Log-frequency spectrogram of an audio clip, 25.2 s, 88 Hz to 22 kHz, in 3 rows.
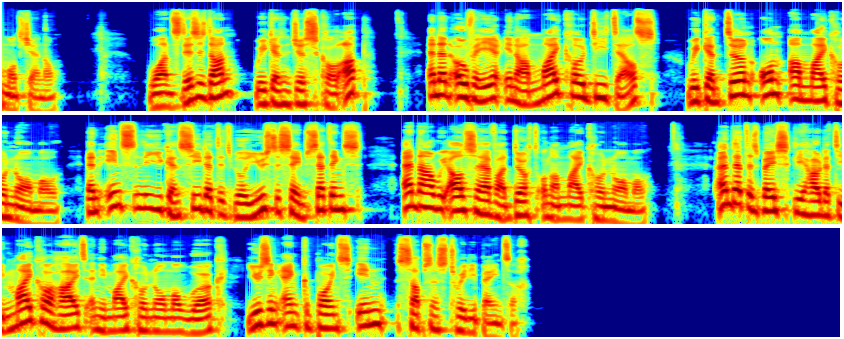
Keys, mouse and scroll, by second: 0.6-1.9 scroll up 1, 8.7 alt+middle click, 9.0 alt+scroll up 1, 9.5 alt+right click, 11.2 alt+middle click, 11.7 alt+click, 13.4 alt+right click, 15.0 alt+middle click, 15.6 alt+right click, 16.1 alt+click, 16.6 alt+middle click, 17.1 alt+click, 17.7 alt+middle click, 18.6 alt+click.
